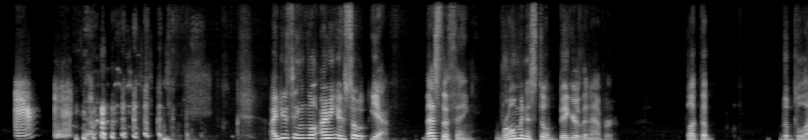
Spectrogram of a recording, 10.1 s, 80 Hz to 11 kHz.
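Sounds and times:
fart sound effect: 0:00.2 - 0:01.2
laughter: 0:01.0 - 0:02.5
speech: 0:03.4 - 0:07.8, 0:08.6 - 0:09.0, 0:09.8 - 0:10.1.

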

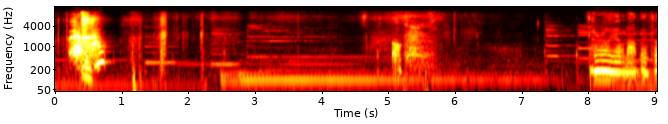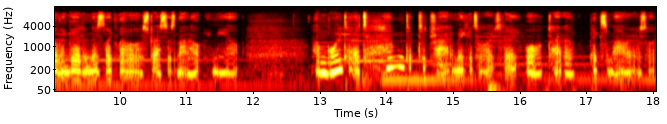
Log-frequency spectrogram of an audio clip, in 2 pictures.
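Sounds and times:
loud sneeze: 0:00.2 - 0:00.9
soft breathy sound: 0:02.2 - 0:07.2, 0:11.9 - 0:12.9
speech: 0:09.0 - 0:11.9, 0:13.0 - 0:18.0.

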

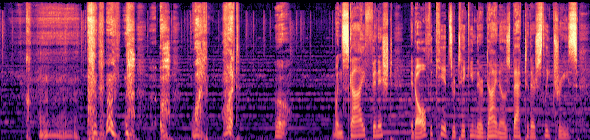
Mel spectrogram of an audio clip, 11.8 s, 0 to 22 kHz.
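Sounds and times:
sharp breathy snorts: 0:00.3 - 0:05.9
person imitating a drawn-out rumbling snore: 0:00.4 - 0:04.8, 0:05.5 - 0:05.8
startled groan of a man waking: 0:00.4 - 0:06.0
speech: 0:00.5 - 0:01.1, 0:01.9 - 0:02.9, 0:03.8 - 0:04.8, 0:05.5 - 0:05.8, 0:06.6 - 0:11.8.

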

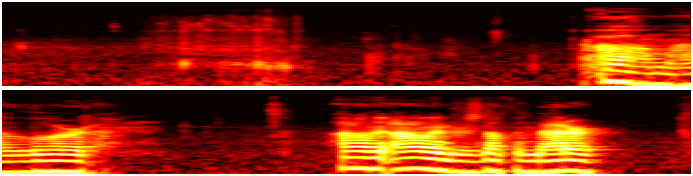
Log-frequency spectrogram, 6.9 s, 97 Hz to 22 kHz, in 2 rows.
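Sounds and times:
sipping a drink with wet slurping and swallowing: 0:00.5 - 0:03.0
speech: 0:03.0 - 0:04.0, 0:05.1 - 0:06.8.

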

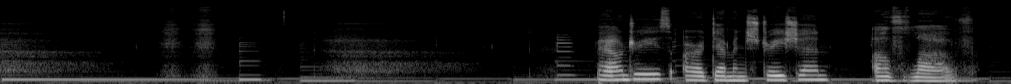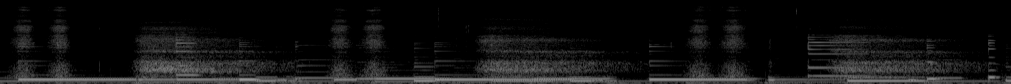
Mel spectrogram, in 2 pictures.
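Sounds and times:
patterned breath-work breathing in a guided session: 0:00.0 - 0:05.9, 0:10.1 - 0:20.2
soft sustained music tones: 0:00.0 - 0:20.2
speech: 0:06.0 - 0:09.8.

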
